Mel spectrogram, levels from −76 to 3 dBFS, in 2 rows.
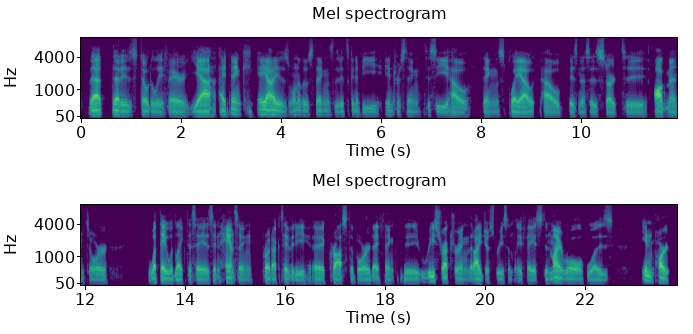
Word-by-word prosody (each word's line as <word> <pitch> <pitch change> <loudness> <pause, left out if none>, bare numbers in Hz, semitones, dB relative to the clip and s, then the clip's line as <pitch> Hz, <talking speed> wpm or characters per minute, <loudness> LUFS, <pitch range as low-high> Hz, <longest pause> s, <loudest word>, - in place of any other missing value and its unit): That 100 -1 +7 0.2
that 100 -2 +5
is 90 -3 -3
totally 85 -4 -3
fair, 80 +2 -2
yeah, 90 0 +5
I 95 0 +1
think 110 -4 -3
AI 110 -1 +6
is 85 -4 -4
one 105 +3 -7
of 100 - -8
those 95 -2 -6
things 95 -3 -6
that 80 - -10
it's 80 0 -9
gonna 90 - -6
be 85 -1 -10
interesting 90 -5 -10
to - - -13
see 80 -2 -4
how 75 -1 -2 0.2
things 75 -1 -6
play 80 - +3
out, 75 0 +3
how 75 0 -1
businesses 75 -2 -6
start 75 -1 -1
to 75 0 -6 0.2
augment 80 -2 +4
or 75 -1 -3 0.8
what - - +2
they 85 0 +7
would 80 0 -3
like 75 -1 +2
to - - -8
say 75 -1 0
is 70 0 -4
enhancing 75 -1 +1 0.2
productivity 75 -2 -1
across 75 -2 +1
the - - -7
board, 75 0 -1
I - - +3
think 75 -2 -7 0.2
the 80 +1 -3
restructuring 95 -8 0
that - - -1
I - - +6
just - - -8
recently 80 -2 -7
faced, 70 - -3
in 80 -1 -5
my 100 +2 +8
role 80 -3 0
was, 75 -2 -4 0.6
in 125 -6 +4
part, - - +5
80 Hz, 145 wpm, -26 LUFS, 75-90 Hz, 0.8 s, my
